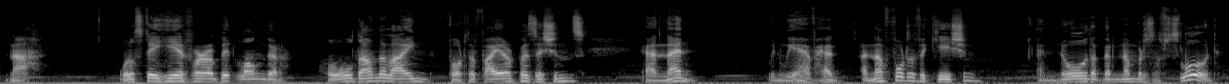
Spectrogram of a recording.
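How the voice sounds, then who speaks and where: A man voicing grave fantasy soldiers planning at the frontline in a roleplay audio drama, measured and solemn, with pauses. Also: medium pitch. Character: grave, deliberate fantasy war commanders at the frontline.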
